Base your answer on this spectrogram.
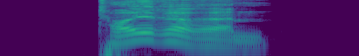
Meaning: strong dative masculine/neuter singular comparative degree of teuer
- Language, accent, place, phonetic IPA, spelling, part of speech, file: German, Germany, Berlin, [ˈtɔɪ̯ʁəʁəm], teurerem, adjective, De-teurerem.ogg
